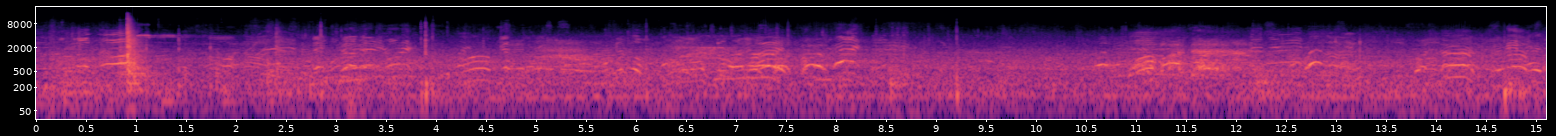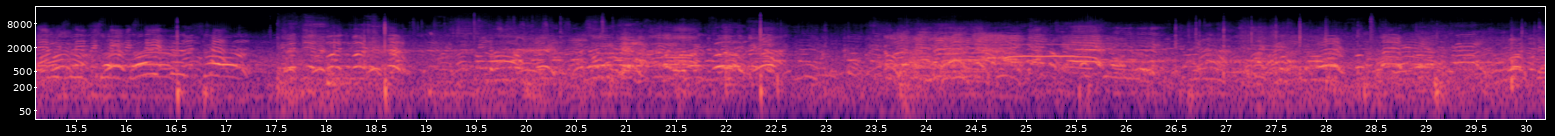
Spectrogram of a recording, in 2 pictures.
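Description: Players on a soccer field shouting and calling to one another, their voices distant and overlapping, with a few sharp knocks; the loudest knock comes about a second in.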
